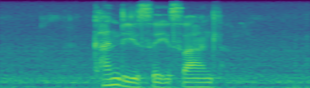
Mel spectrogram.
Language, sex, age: Xhosa, male, 20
